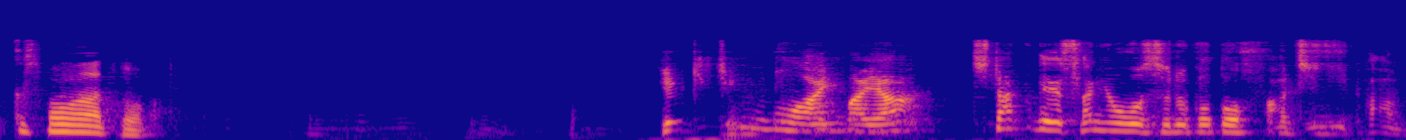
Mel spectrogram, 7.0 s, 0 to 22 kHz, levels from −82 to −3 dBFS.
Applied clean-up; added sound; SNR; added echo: neural mask model DeepFilterNet 3.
